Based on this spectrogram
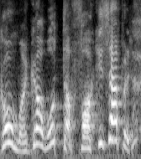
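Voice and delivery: high, fast, startled outburst; alarmed guard. Acted. Guards hear the demon yelling, startled. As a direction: blurt it out in shock.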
